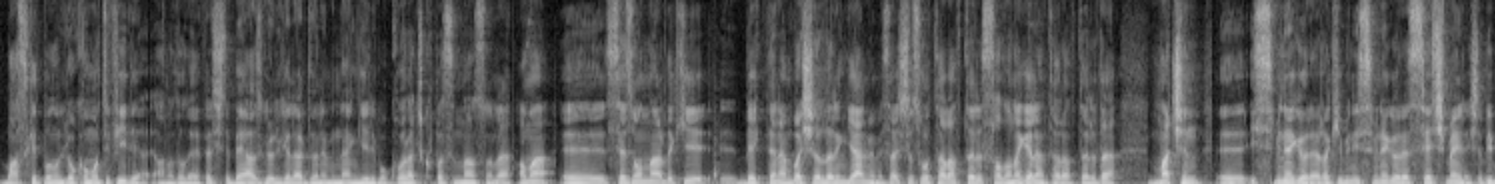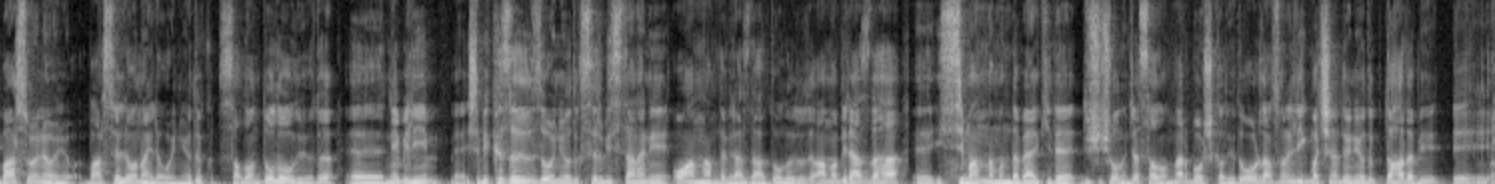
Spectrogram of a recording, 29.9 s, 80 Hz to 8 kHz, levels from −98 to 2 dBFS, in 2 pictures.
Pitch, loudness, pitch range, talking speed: 105 Hz, -22 LUFS, 95-115 Hz, 160 wpm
